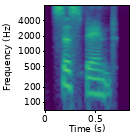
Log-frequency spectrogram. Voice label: "suspend", Indian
